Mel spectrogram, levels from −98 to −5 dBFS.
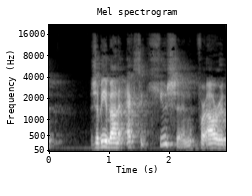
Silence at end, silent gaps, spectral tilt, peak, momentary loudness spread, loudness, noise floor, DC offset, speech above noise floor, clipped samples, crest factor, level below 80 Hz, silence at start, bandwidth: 0 s; none; -5 dB/octave; -2 dBFS; 18 LU; -20 LUFS; -66 dBFS; under 0.1%; 46 dB; under 0.1%; 20 dB; -82 dBFS; 0 s; 15.5 kHz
